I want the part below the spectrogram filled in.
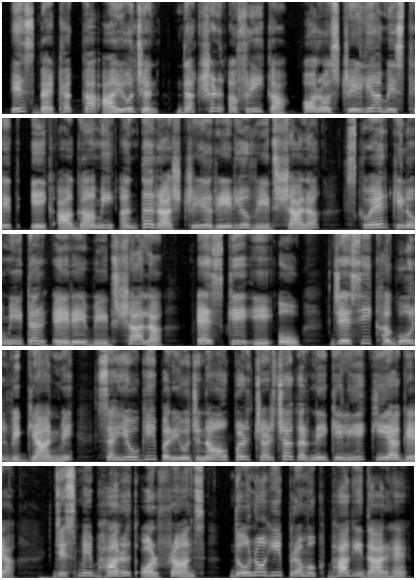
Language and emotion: Hindi, neutral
